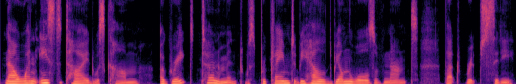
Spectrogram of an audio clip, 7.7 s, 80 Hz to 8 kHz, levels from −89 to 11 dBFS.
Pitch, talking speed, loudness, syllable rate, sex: 170 Hz, 165 wpm, -19 LUFS, 4.5 syllables/s, female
